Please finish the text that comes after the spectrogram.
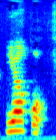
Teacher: Cara membacanya adalah dengan memantulkan suara. Ya qo. Di huruf tafkhim atau huruf tebal kita baca dengan mengangkat pangkal lidah. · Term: qalqalah sughra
